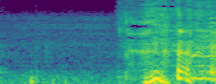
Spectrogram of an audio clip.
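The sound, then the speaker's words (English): A short, low, guttural burp after drinking Topo Chico sparkling mineral water erupts after a quiet moment, followed by a brief rough voiced tail, with no talking. “Makes your burps taste like lime.”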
